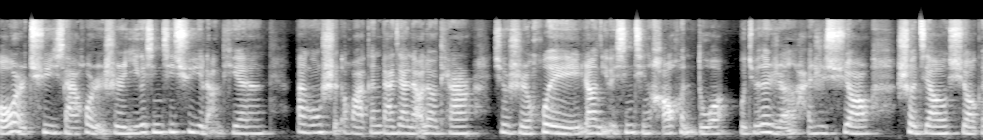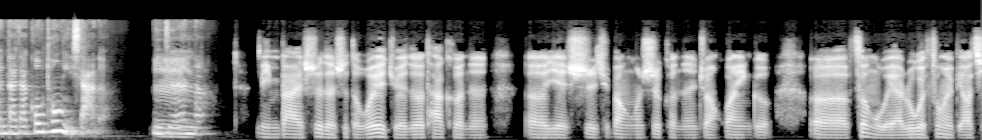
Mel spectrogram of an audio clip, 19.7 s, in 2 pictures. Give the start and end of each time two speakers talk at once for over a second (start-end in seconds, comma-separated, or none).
none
